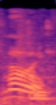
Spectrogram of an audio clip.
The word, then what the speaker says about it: Merle: Yeah, it's Merle. Rhymes with hurl.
